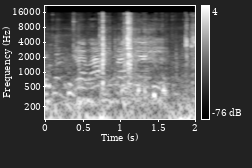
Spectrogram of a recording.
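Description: Faint chatter of children's voices with a few sharp clicks or knocks, the loudest about a second in, over a low steady rumble.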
